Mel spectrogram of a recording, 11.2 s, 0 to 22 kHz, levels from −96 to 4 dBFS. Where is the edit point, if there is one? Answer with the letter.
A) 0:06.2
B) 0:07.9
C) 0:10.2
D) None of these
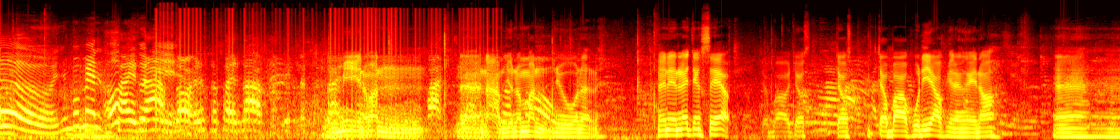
B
